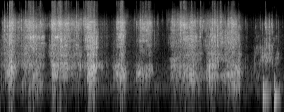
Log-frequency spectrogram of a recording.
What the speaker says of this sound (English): I'm going to shuffle this box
